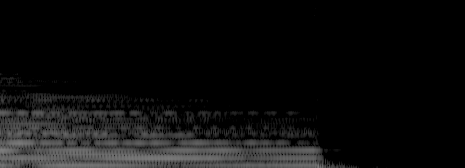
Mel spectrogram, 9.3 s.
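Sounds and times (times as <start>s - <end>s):
piano piece: 0.0s - 6.3s.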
